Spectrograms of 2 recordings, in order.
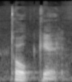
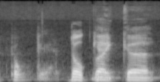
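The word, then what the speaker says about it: Tåke: So I've had a Norwegian tell me it's pronounced Tolke. Tolke. Like imagine like Tolkien.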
